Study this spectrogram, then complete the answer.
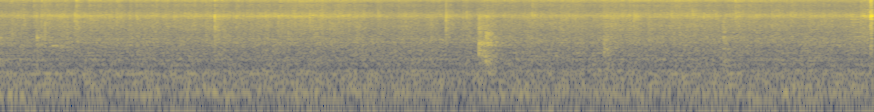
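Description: Spices with chili powder and salt sizzle and fry in a pan, a steady close crackling hiss with a few faint stirring scrapes.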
